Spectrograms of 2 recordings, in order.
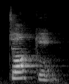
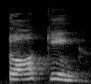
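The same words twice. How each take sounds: First: The final G is said very softly. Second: The final G is said strongly and clearly. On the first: The speaker calls it right. "this word will become talking" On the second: The speaker calls it wrong. "not talking, gung"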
